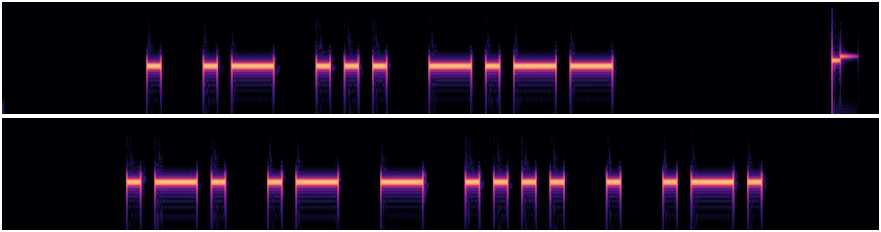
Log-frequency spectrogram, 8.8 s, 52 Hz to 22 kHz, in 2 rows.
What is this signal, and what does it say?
Morse code, heard as a keyed tone, about 17 wpm, 700 Hz. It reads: EASY RATHER
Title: Sentences from Top 700 Words - New Word Drill - 17wpm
